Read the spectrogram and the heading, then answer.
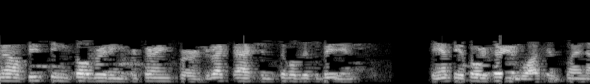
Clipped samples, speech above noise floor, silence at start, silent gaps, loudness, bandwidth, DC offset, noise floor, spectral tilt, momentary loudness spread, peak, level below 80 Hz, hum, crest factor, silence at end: under 0.1%; 45 dB; 0 s; none; -16 LUFS; 4 kHz; under 0.1%; -61 dBFS; -9.5 dB/octave; 9 LU; 0 dBFS; -72 dBFS; none; 16 dB; 0 s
